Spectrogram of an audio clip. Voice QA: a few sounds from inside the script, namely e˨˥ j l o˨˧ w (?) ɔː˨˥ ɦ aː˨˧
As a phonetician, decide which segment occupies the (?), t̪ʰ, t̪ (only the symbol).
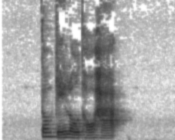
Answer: t̪ʰ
